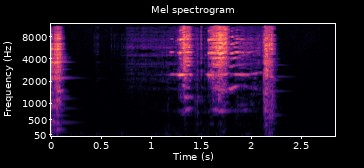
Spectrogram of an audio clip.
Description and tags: Small glass plates being scraped against each other. Rougher high pitched sound. Close miked with Rode NT-5s in X-Y configuration. Trimmed, DC removed, and normalized to -6 dB.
